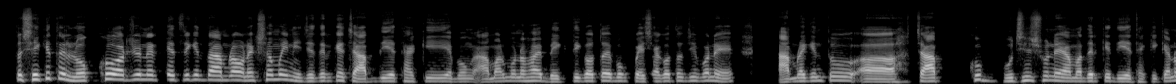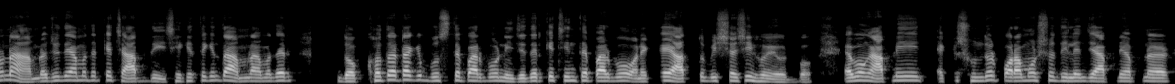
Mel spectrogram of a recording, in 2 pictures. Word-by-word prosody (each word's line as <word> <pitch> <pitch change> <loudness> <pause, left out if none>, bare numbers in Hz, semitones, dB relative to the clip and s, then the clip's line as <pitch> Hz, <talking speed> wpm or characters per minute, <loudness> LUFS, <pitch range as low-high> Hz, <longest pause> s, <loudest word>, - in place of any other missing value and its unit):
তো - - -3
সেইক্ষেত্রে 250 +3 +3
লক্ষ্য 180 +7 +1
অর্জনের 225 0 0
ক্ষেত্রে 220 0 -1
কিন্তু 220 -1 -1
আমরা 200 0 0
অনেক 185 0 -2
সময় 225 0 +1
নিজেদেরকে 160 +3 -3
চাপ 130 0 +4
দিয়ে 150 0 +1
থাকি 150 +1 -6 0.2
এবং 140 +1 -7 0.2
আমার 150 +3 -3
মনে 165 0 -2
হয় 170 0 +1
ব্যক্তিগত 155 +4 -2
এবং 160 0 -2
পেশাগত 155 +2 -2
জীবনে 175 -2 -2 0.6
আমরা 145 +4 0
কিন্তু 170 +2 -4 0.4
আহ 125 -1 +4 0.2
চাপ 155 0 +5 0.3
খুব 220 -1 -2 0.2
বুঝে 155 +4 -2
শুনে 195 -2 -2
আমাদেরকে 155 +1 -1
দিয়ে 140 -1 0
থাকি। 130 +1 -10
কেননা 195 +7 0
আমরা 140 +5 -2
যদি 185 +1 -4
আমাদেরকে 195 0 -4
চাপ 140 -2 +4
দিই, 140 -3 -3
সেক্ষেত্রে 160 +3 -6
কিন্তু 190 +1 0
আমরা 155 +2 -1
আমাদের 170 +3 +1 0.6
দক্ষতাটাকে 200 +8 +3
বুঝতে 175 +2 -2
পারবো, 170 -1 +3 0.2
নিজেদেরকে 160 +5 -1
চিনতে 180 0 0
পারবো, 165 0 +5 0.2
অনেকটাই 140 +6 +1
আত্মবিশ্বাসী 170 +3 -3
হয়ে 135 -4 0
উঠবো 115 +1 -7 0.4
এবং 185 +3 +3 0.2
আপনি 180 +7 -2 0.4
একটা 170 +5 -21
সুন্দর 170 +4 -1
পরামর্শ 175 +2 +4 0.2
দিলেন, 160 -1 +1
যে - - +3
আপনি 145 +3 -8
আপনার 155 0 +1
165 Hz, 155 wpm, -23 LUFS, 150-185 Hz, 0.6 s, চাপ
